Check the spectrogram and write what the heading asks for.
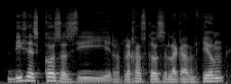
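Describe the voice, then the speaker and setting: A man's voice: medium pitch, lively intonation, normal speed, a little mellow. A man hosting a casual podcast interview, chatty and heavy on fillers. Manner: chatty, leans on fillers like "en plan". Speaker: podcast host.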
